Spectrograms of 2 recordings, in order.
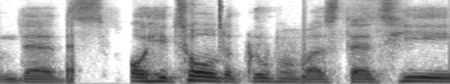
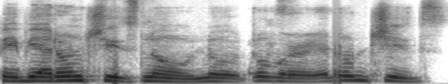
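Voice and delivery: fake, mock Nigerian accent. Acting in a comedy skit, speaking in a put-on Nigerian accent. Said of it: "Why did you go with the Nigerian accent?".

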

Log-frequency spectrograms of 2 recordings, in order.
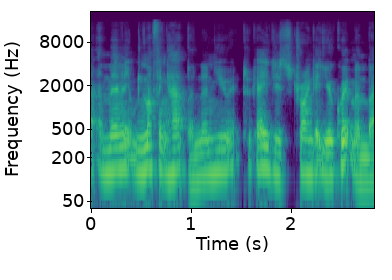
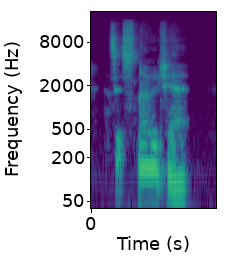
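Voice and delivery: play-acted drowsy, barely awake, very quiet and hushed; 12 dB quieter than usual. Retelling what the listener asked while half asleep, imitating a half-asleep voice. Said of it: "in your half asleep state".

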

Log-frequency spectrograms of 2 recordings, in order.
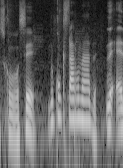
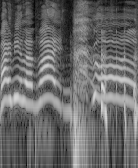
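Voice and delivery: put-on shrill, very slow commentator cry, "gol" stretched. Describing Italian TV coverage of a Milan match, imitating a shouting Italian commentator. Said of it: "que fica o cara gritando".

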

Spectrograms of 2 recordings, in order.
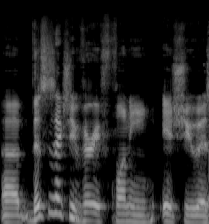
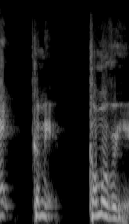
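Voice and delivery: very high, snappy, sharp delivery; 10 semitones higher than usual. Retelling a comic scene where the Wasp calls the lizard over: imitating the Wasp snapping. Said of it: "snapping at him to, like, come here".

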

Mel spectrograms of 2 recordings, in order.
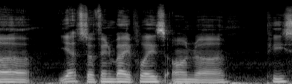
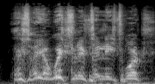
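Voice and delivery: shrill, loud pronouncement pitched way up high; 13 semitones higher, 5 dB louder than usual. Retelling the forest scene from the movie: Gimli voice. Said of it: "I'm going to assume that that's Gimli".

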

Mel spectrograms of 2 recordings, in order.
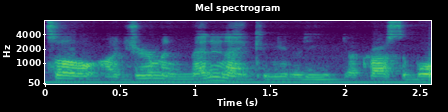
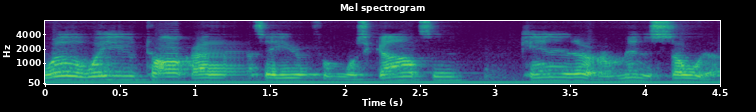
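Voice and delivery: put-on, rural good-old-boy southern drawl; 4 semitones higher than usual. Retelling what a southern farmer said on hearing him talk: southern drawl impersonation. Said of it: "I apologize for my southern drawl and impersonation".

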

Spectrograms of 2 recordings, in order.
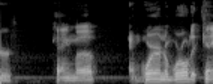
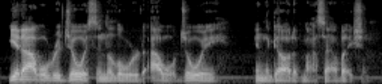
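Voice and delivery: ordinary talk, nothing marked

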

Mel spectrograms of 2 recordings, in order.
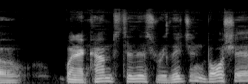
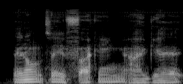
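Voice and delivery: usual speaking voice

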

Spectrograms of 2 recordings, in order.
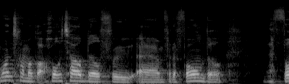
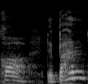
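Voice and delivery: put-on broken English accent and phrasing; 4 semitones higher than usual. Retelling what a man told him, in a broken english accent. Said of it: "but in a broken accent".

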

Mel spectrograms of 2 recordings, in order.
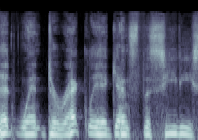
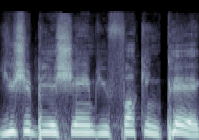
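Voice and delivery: higher-pitched yell; 4 semitones higher, 4 dB louder than usual. Retelling how a passerby drove by and yelled: imitating someone yelling. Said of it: "yells out".

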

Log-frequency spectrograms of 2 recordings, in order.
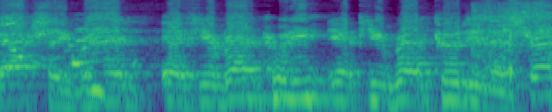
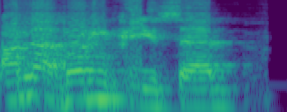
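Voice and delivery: ordinary talk

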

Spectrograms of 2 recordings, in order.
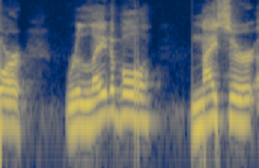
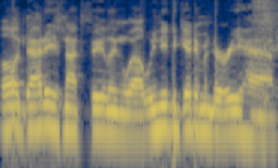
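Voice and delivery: flat, put-on Canadian accent; 6 semitones lower than usual. Imitating what Natty's mother says on the show: Canadian accent. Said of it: "I like the Canadian accent".

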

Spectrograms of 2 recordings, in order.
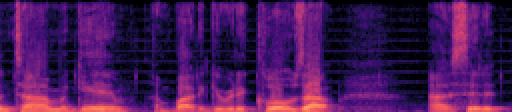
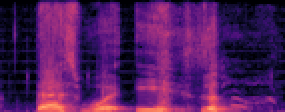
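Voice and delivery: ordinary talk

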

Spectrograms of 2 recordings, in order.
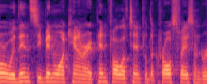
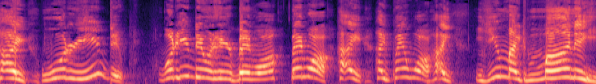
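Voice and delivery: shrill, booming, very slow, high-pitched drawn-out holler; 11 semitones higher, 8 dB louder than usual. Retelling a heckle shouted at Benoit: JBL impression. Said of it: "you just see J B L".

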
